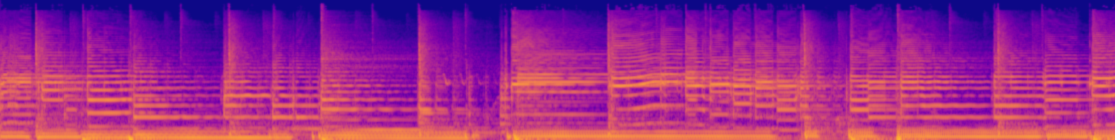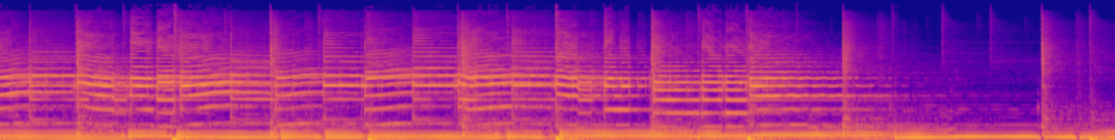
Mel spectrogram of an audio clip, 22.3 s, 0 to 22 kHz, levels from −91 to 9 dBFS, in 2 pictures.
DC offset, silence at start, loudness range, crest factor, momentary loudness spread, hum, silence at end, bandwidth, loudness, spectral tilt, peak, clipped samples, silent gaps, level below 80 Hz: under 0.1%; 0 s; 3 LU; 16 dB; 6 LU; none; 0 s; 17 kHz; -16 LUFS; -5 dB/octave; 0 dBFS; under 0.1%; none; -24 dBFS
